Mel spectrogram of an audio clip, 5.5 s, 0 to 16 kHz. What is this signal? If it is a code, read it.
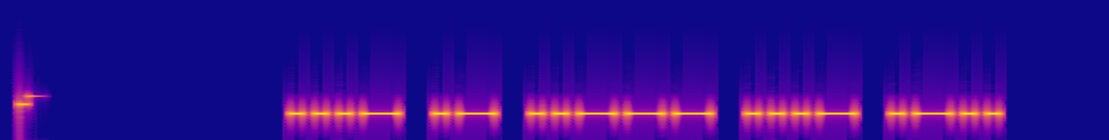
Morse code, heard as a keyed tone, about 20 wpm, 700 Hz. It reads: VA2VL
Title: 2023 SOTA Chaser Call Signs - 20wpm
